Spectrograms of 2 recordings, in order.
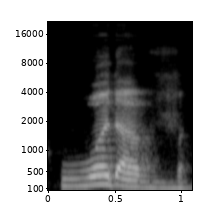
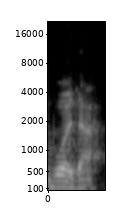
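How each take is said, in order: First: 'Have' shrinks to a short 'v' sound. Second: 'Have' is reduced to an 'uh' sound. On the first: The speaker calls it right. "I would've is fine" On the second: The speaker calls it wrong. "not woulda"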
